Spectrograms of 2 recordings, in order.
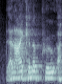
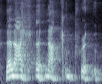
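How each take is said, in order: First: Said in the usual way. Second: Laughing through the words after tripping over "prove"; laughing at a slip. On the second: Real, not acted. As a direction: giggle and correct yourself, "I can prove". Laughs at his own slip.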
